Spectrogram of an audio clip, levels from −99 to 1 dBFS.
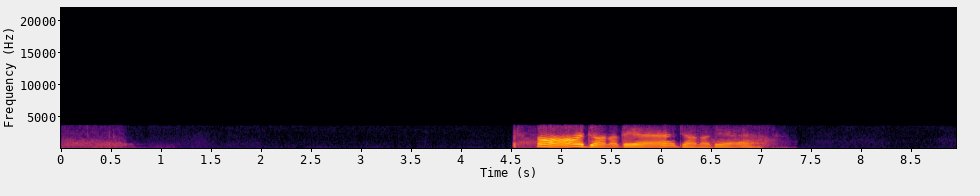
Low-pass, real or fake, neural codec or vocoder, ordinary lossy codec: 3.6 kHz; real; none; none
